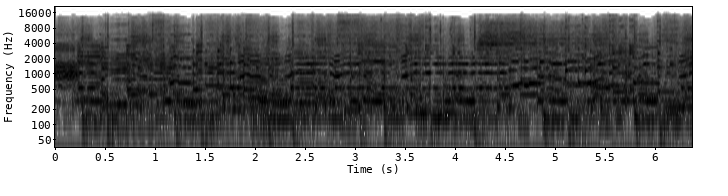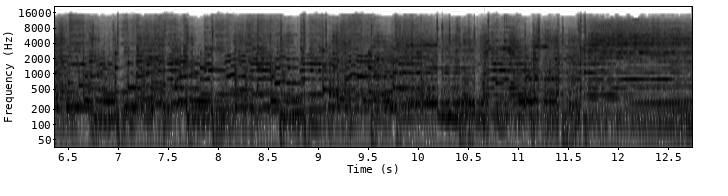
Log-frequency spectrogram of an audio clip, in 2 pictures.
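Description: Band music with drums and melodic instruments, dense and steady.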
